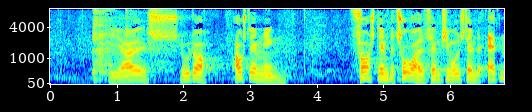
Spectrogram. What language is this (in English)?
Danish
